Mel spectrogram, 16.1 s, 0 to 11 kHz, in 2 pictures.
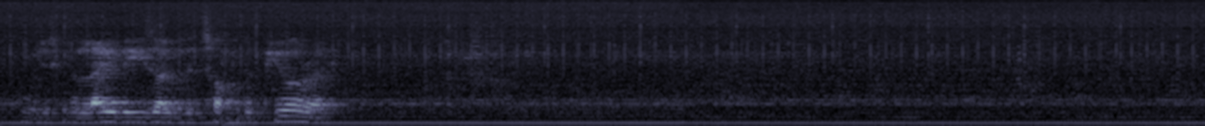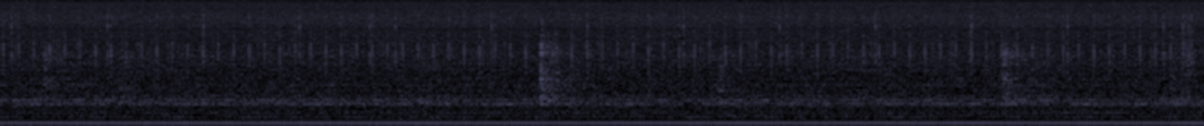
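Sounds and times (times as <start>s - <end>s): low background hum: 0.0s - 16.0s.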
